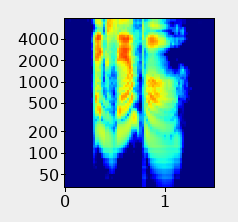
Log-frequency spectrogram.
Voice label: "EXAMPLE", english; 3000 words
